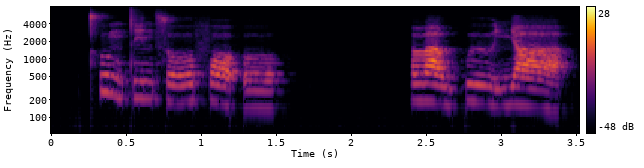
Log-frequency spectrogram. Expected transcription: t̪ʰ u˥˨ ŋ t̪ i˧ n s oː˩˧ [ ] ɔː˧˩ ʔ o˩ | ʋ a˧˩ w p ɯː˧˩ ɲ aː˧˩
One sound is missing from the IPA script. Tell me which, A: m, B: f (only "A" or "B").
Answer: B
